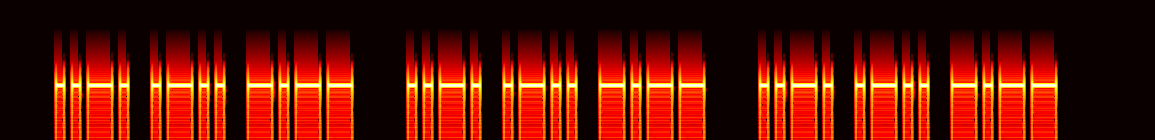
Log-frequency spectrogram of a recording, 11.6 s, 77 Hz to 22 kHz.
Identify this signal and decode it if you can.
Morse code, heard as a keyed tone, about 15 wpm, 700 Hz. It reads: FLY FLY FLY
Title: Top 500 Words Repeated 15wpm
